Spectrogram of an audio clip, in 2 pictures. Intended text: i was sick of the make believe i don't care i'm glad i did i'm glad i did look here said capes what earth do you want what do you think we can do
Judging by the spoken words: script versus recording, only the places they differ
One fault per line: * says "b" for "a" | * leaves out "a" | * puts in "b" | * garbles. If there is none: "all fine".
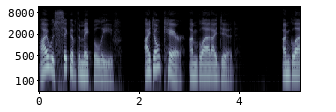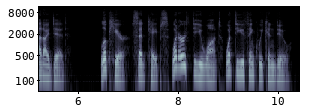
all fine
